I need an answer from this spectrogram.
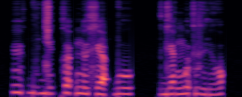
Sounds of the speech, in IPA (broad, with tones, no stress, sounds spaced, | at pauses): y˦ ʔ ɡ͡b ṳ˧ ɟ e˨˦ k œ˧ ʔ n ɵ˨ xʲ ɑ˨ ʔ ɓ u˧ | ɡʲ ɑ˨ ŋ͡m ɵ˧ ʔ vʲ ɔ̤˨ ɾʲ ɔ̤˨˦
